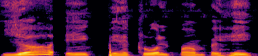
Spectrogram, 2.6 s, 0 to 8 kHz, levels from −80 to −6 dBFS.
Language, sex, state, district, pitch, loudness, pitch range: Hindi, male, Jharkhand, Deoghar, 150 Hz, -19 LUFS, 135-155 Hz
